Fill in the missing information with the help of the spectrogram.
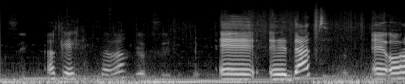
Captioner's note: both speak foreign language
